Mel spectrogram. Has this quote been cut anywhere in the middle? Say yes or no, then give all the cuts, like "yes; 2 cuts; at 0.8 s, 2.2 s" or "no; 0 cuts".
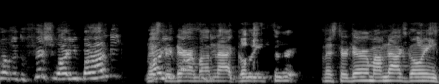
yes; 2 cuts; at 1.3 s, 3.1 s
